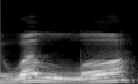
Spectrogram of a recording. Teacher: Ha bila masuk kepada huruf lam dia kena kekalkan nipis dia tu. Yang kena tebal adalah huruf kalimah lam yang kedua pada kalimah Allah.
